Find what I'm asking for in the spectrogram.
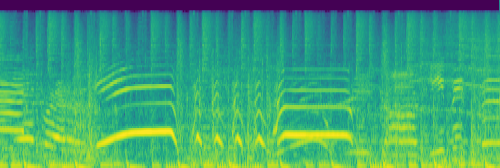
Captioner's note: woman cheering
